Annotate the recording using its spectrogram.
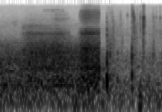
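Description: A breathy rush of noise for about a second, like a tennis player breathing out, then several light sharp taps and scuffs on the hard court.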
